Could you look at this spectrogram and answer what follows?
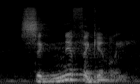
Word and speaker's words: significantly: Sig, nif, I, kin, ly. Significant. Again, the emphasis is on the second syllable. 1, 2, nif, significantly. Twee Nguyen is here.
